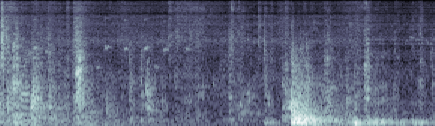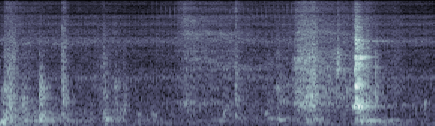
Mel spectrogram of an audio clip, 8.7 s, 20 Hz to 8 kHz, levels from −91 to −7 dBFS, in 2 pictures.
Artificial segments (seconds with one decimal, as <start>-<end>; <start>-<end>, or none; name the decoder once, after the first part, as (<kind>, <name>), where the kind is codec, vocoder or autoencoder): 3.6-4.4 (vocoder, HiFi-GAN)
